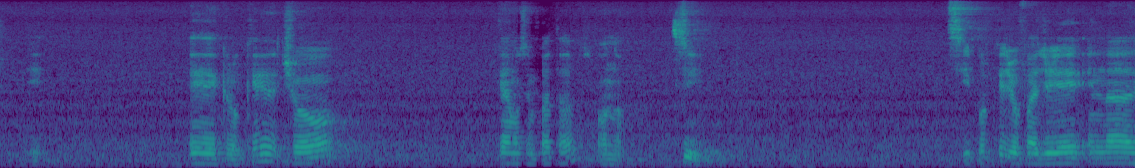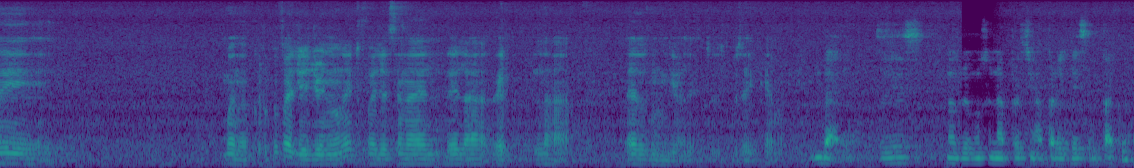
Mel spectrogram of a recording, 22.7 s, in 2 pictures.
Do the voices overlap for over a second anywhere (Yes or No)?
No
